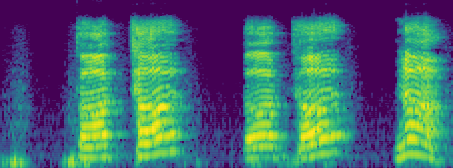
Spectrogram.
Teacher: Here na pronouncing, you have to fold your tongue.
